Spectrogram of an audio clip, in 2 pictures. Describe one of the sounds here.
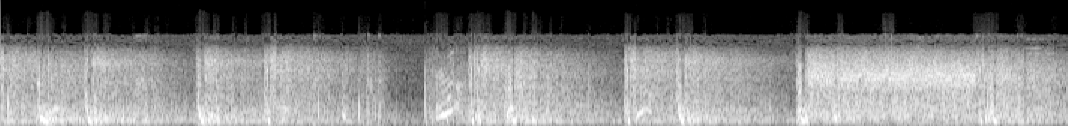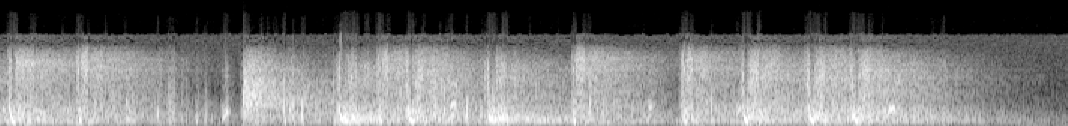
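Punches land with sharp, heavy thuds.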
